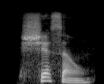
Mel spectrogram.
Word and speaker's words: Exceção: In number 12, the EXC will become sh, and the P is silent. Try it. – Exceção.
